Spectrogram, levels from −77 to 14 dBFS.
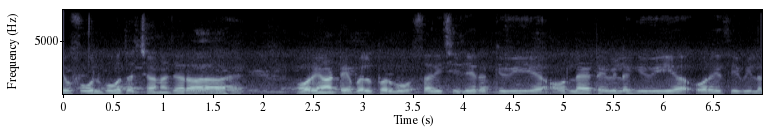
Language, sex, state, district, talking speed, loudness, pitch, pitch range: Hindi, male, Haryana, Rohtak, 230 wpm, -19 LUFS, 125 Hz, 125-130 Hz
